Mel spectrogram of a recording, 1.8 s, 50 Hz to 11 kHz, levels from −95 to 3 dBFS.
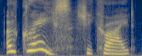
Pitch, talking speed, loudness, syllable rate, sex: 275 Hz, 135 wpm, -15 LUFS, 3.5 syllables/s, female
